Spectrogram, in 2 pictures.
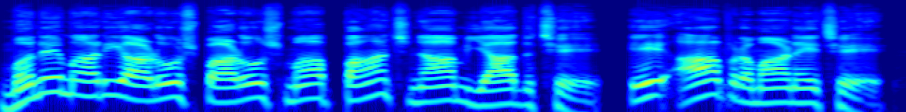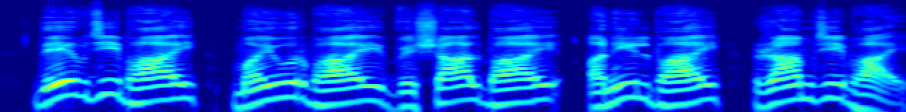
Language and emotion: Gujarati, neutral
